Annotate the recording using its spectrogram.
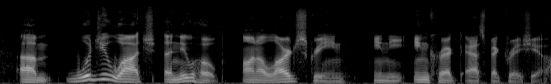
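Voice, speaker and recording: A man's fairly low-pitched voice, bright and sharp in tone, with lively intonation and a fairly slow pace. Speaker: podcast host. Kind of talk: casual chat. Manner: animated, laughs often.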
